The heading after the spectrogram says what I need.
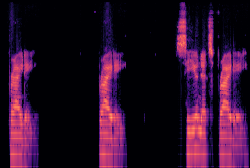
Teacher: you have to use your lower lip and upper teeth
